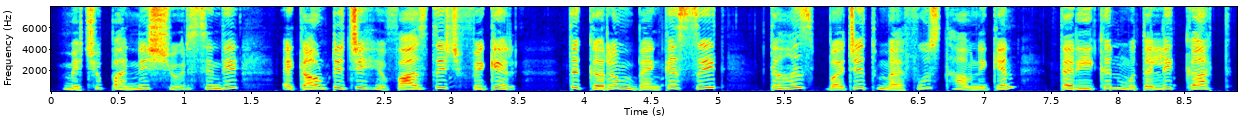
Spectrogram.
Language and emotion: Kashmiri, fearful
